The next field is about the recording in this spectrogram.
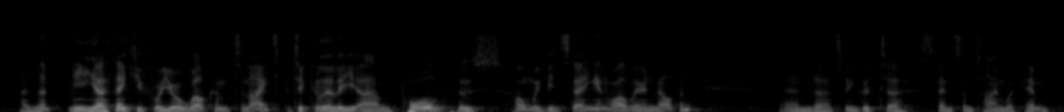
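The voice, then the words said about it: Mixed New Zealand and American accent. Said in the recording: “where does that accent come from ... I'm a New Zealander, but I grew up in India as a missionary kid in an American boarding school ... did my theological training in the United States”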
